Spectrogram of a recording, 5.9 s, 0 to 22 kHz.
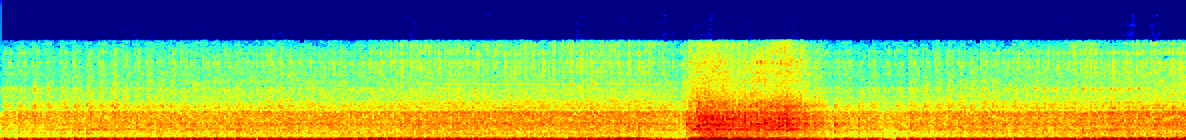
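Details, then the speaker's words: Honda XR200 single-cylinder dirt bike after new transmission and other new parts, first run nearly out of gas: steady, even single-cylinder thump, one throttle blip settling cleanly, no knocks or rattles; normal running. "I'm not going to complain with the way that sounds. I believe we're about out of gas. Yeah, I believe I didn't put a whole lot of gas in there, but sounds pretty good to me."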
